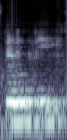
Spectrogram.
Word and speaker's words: synesthete: We had a synesthete, or how you say it, synesthete?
